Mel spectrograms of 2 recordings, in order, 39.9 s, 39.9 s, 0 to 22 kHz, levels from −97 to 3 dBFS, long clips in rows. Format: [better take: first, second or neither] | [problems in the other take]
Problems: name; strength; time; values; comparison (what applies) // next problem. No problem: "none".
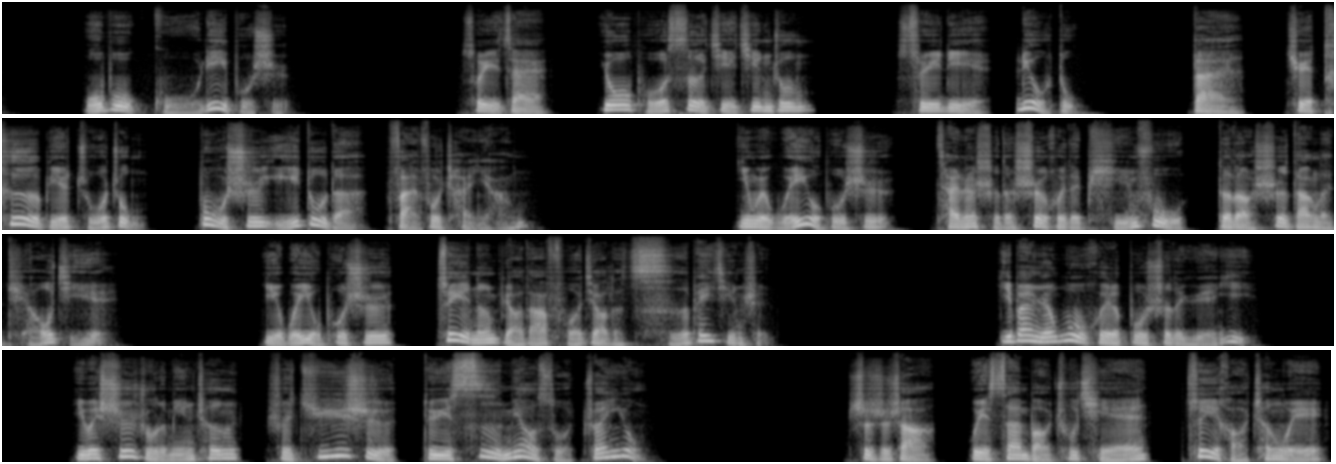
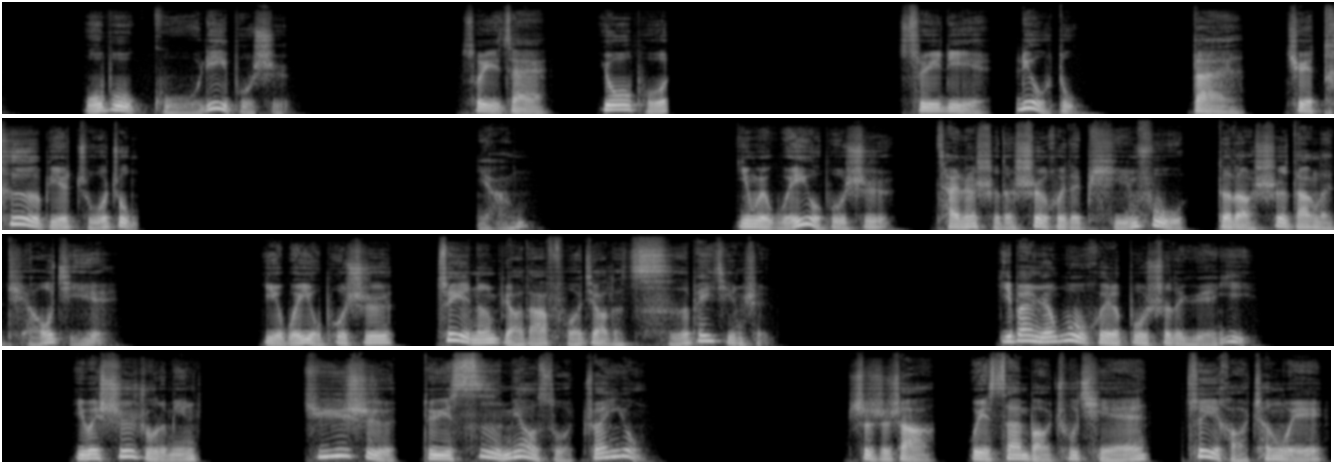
first | audio cutting out; at 5 s for 1.5 s, at 11 s for 2.5 s and at 31 s for 1 s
